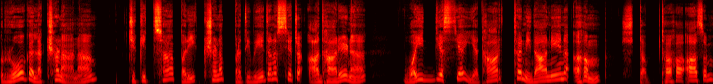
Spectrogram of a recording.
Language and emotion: Sanskrit, surprised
